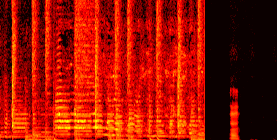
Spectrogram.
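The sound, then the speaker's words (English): A cat makes an unusual talking-like vocalization, a long run of warbling, chattering harmonic sounds with shifting pitch, followed by a brief silence and one short final call. “How is this a real cat sound? And how have I lived all these years of my life never knowing that cats make this sound? Yeah, it's like talking.”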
